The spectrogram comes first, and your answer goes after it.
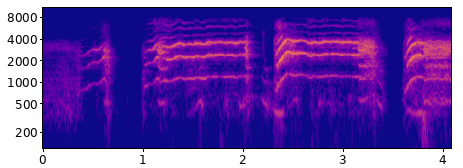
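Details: Norwegian Buhund puppies at 2:30am on June 8, 2021, giving long, high, strained whining cries of about a second each, rising at the start and then held steady, four in a row with short silent gaps.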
